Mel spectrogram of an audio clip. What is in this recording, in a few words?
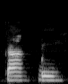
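"kampe", Nigerian Pidgin, female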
